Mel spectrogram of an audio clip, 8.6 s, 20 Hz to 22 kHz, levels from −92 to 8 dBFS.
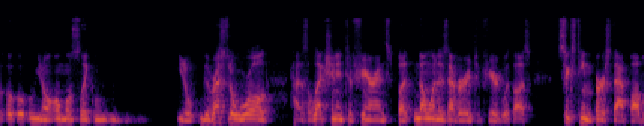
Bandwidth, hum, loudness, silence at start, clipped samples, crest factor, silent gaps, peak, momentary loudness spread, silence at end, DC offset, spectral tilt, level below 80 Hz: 12 kHz; none; -37 LUFS; 0 s; under 0.1%; 14 dB; 2.06-2.22 s, 2.29-2.33 s, 7.37-7.43 s; -24 dBFS; 10 LU; 0 s; under 0.1%; -6 dB/octave; -86 dBFS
